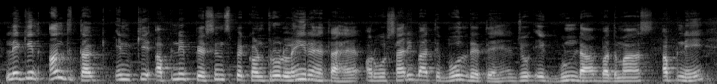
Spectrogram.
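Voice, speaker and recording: Low-pitched woman presenting local news. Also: moderate pace, a little mellow. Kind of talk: local news report narration addressing viewers. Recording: faint music bed behind voice.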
